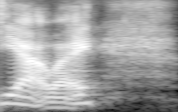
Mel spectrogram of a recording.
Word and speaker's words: Yahweh: lord and especially well we don't know how yurtei vahe is actually pronounced we guess it's yahweh but um i think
